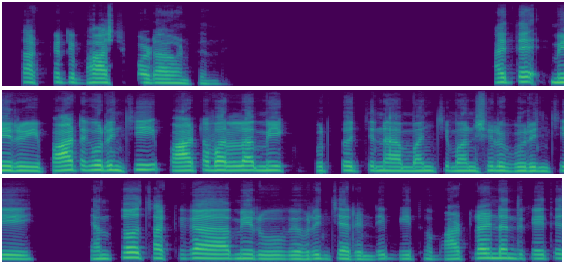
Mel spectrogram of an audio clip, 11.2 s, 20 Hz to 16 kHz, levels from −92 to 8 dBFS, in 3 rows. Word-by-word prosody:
చక్కటి 190 Hz, 0 st, -6 dB
భాష 180 Hz, -1 st, +2 dB, 0.2 s
కూడా 170 Hz, -2 st, 0 dB
ఉంటుంది. 130 Hz, -3 st, -12 dB, 1.8 s
అయితే 195 Hz, +2 st, +2 dB, 0.2 s
మీరు 185 Hz, -1 st, +5 dB
ఈ -, -, +1 dB
పాట 190 Hz, +2 st, +7 dB
గురించి, 200 Hz, +1 st, +2 dB, 0.2 s
పాట 180 Hz, +1 st, +5 dB
వల్ల 190 Hz, 0 st, +4 dB, 0.2 s
మీకు 185 Hz, -1 st, -1 dB, 0.2 s
గుర్తొచ్చిన 180 Hz, 0 st, -4 dB, 0.2 s
మంచి 170 Hz, 0 st, -3 dB
మనుషుల 170 Hz, +1 st, 0 dB
గురించి, 165 Hz, 0 st, 0 dB, 0.6 s
ఎంతో 170 Hz, +6 st, 0 dB
చక్కగా 195 Hz, 0 st, +1 dB, 0.2 s
మీరు 175 Hz, -2 st, 0 dB, 0.2 s
వివరించారండి. 160 Hz, -1 st, -3 dB
మీతో 165 Hz, 0 st, -8 dB
మాట్లాడినందుకు 190 Hz, +2 st, 0 dB
అయితే 185 Hz, +2 st, -6 dB
180 Hz, 125 wpm, -24 LUFS, 165-190 Hz, 1.8 s, పాట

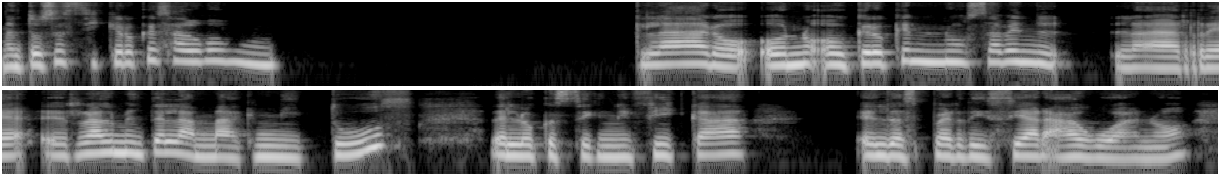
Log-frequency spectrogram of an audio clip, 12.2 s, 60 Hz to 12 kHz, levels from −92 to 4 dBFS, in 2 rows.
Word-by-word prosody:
entonces 235 Hz, +6 st, 0 dB
sí, 245 Hz, -, -13 dB
creo 260 Hz, +1 st, -2 dB
que 310 Hz, -, -3 dB
es 295 Hz, 0 st, -10 dB
algo, 285 Hz, 0 st, -1 dB
mm 245 Hz, -4 st, -1 dB, 1.8 s
Claro 240 Hz, -2 st, +2 dB
o 225 Hz, -, +4 dB
no, 240 Hz, +2 st, +4 dB
o 235 Hz, -2 st, +1 dB
creo 250 Hz, 0 st, +4 dB
que 295 Hz, -, -3 dB
no 275 Hz, -1 st, +3 dB
saben 265 Hz, -3 st, -1 dB, 0.2 s
la 195 Hz, -1 st, 0 dB
rea 195 Hz, +1 st, -1 dB
eh, 195 Hz, -, -3 dB
realmente 225 Hz, +2 st, +3 dB
la 220 Hz, -4 st, +2 dB
magnitud 180 Hz, -, 0 dB, 0.5 s
de 200 Hz, -, +1 dB
lo 195 Hz, -1 st, +4 dB
que 205 Hz, -, -1 dB
significa 195 Hz, +4 st, -2 dB, 0.5 s
el 195 Hz, -1 st, +2 dB
desperdiciar 185 Hz, 0 st, 0 dB
agua, 170 Hz, -2 st, 0 dB
¿no?, 170 Hz, +6 st, -5 dB
210 Hz, 145 wpm, -24 LUFS, 190-250 Hz, 1.8 s, o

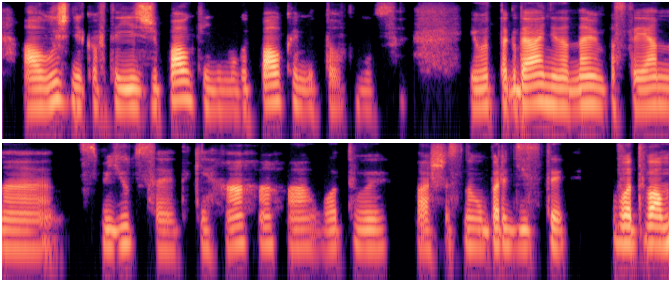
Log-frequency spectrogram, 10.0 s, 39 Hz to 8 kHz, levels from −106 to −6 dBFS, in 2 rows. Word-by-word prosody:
а 135 Hz, +1 st, +5 dB
у 140 Hz, -, -1 dB
лыжников-то 150 Hz, -4 st, +1 dB
есть 135 Hz, -1 st, +4 dB
же 140 Hz, -, +3 dB
палки, 175 Hz, -4 st, +6 dB
они 130 Hz, -1 st, -9 dB
могут 130 Hz, +1 st, -12 dB
палками 155 Hz, -4 st, +4 dB
оттолкнуться, 130 Hz, -3 st, -14 dB, 0.5 s
и -, -, -6 dB
вот 140 Hz, 0 st, -3 dB
тогда 150 Hz, +1 st, +6 dB
они 155 Hz, -3 st, +2 dB
над 140 Hz, -1 st, 0 dB
нами 150 Hz, +1 st, +2 dB
постоянно 135 Hz, -1 st, -3 dB, 0.2 s
смеются, 140 Hz, -2 st, -7 dB
и 130 Hz, -, -19 dB
такие: 135 Hz, -2 st, -15 dB
"Ха-ха-ха, 155 Hz, -3 st, -3 dB
вот 135 Hz, +1 st, -9 dB
вы, 135 Hz, -1 st, -6 dB, 0.2 s
ваши 135 Hz, -, -2 dB
сноубордисты, 140 Hz, -1 st, -4 dB, 0.3 s
вот 160 Hz, -4 st, +2 dB
вам". 155 Hz, -1 st, +7 dB
140 Hz, 160 wpm, -23 LUFS, 135-150 Hz, 0.5 s, вам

